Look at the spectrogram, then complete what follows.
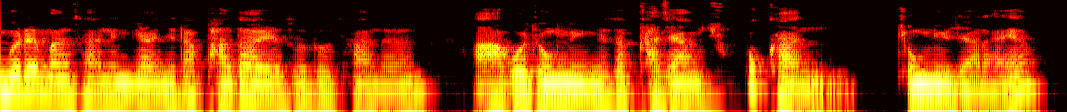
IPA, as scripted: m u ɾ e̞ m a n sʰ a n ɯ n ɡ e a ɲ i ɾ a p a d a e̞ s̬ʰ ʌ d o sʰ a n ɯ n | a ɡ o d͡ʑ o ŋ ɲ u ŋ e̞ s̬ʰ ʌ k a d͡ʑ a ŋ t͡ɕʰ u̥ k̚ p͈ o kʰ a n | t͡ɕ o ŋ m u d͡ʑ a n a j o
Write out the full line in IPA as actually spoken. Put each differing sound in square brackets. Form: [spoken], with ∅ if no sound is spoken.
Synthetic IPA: m u ɾ e̞ m a n sʰ a n ɯ n ɡ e a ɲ i ɾ a p a d a e̞ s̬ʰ ʌ d o sʰ a n ɯ n | a ɡ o d͡ʑ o ŋ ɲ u ŋ e̞ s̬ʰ ʌ k a d͡ʑ a ŋ t͡ɕʰ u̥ k̚ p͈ o kʰ a n | t͡ɕ o ŋ [ɲ] u d͡ʑ a n a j o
